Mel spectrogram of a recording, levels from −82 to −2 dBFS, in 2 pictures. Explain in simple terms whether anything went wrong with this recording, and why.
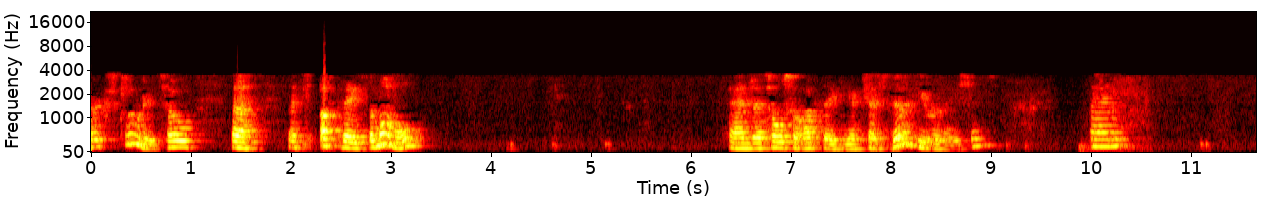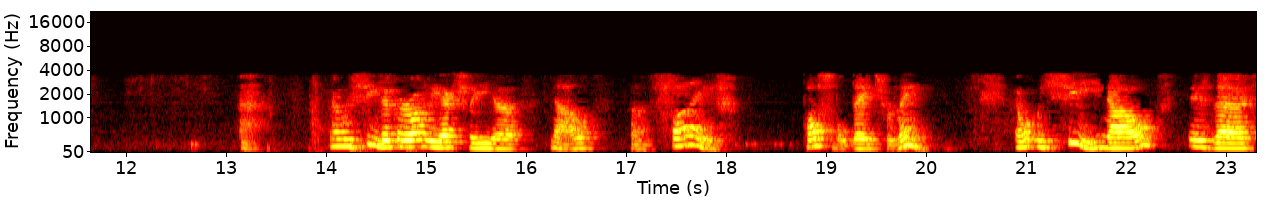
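Nothing went wrong with this audio, since no fault can be heard anywhere in it.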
